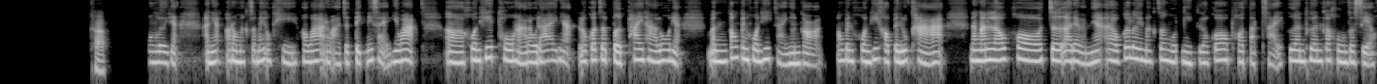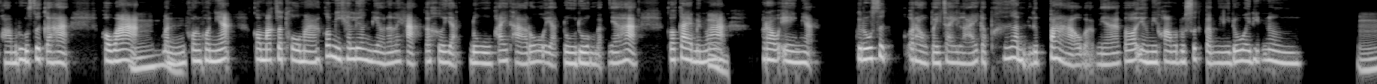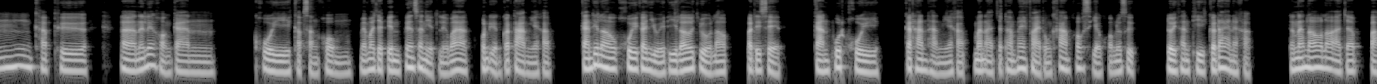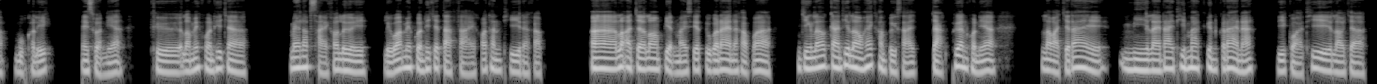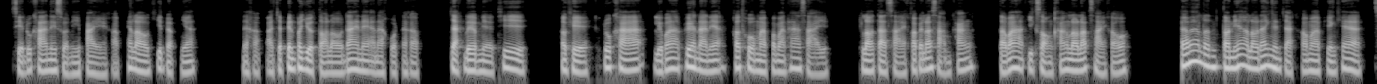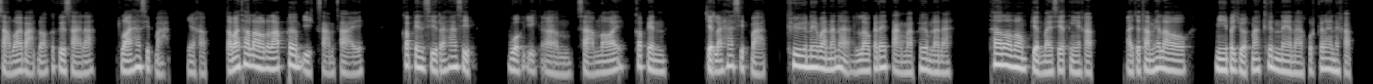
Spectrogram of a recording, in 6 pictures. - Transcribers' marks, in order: unintelligible speech; tapping; other background noise
- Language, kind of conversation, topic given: Thai, advice, ควรตั้งขอบเขตกับเพื่อนที่ขอความช่วยเหลือมากเกินไปอย่างไร?
- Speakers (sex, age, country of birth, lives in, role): female, 25-29, Thailand, Thailand, user; male, 25-29, Thailand, Thailand, advisor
